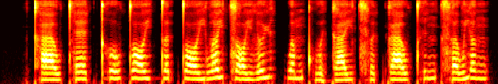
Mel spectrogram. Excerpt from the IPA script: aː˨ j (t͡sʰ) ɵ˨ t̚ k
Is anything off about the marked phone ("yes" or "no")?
no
